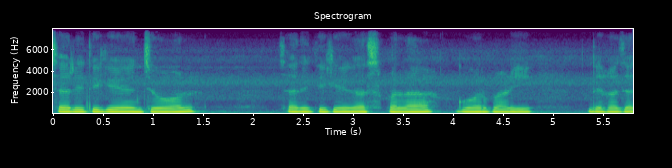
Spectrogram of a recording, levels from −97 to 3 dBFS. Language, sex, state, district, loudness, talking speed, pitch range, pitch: Bengali, female, Assam, Hailakandi, -13 LUFS, 70 wpm, 180-185 Hz, 180 Hz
